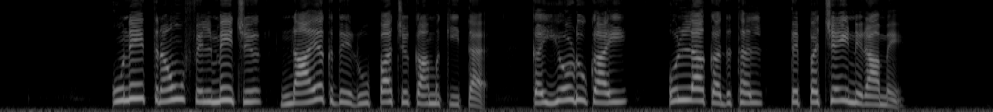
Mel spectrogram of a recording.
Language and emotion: Dogri, neutral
